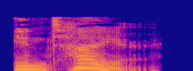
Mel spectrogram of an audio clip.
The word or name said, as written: entire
